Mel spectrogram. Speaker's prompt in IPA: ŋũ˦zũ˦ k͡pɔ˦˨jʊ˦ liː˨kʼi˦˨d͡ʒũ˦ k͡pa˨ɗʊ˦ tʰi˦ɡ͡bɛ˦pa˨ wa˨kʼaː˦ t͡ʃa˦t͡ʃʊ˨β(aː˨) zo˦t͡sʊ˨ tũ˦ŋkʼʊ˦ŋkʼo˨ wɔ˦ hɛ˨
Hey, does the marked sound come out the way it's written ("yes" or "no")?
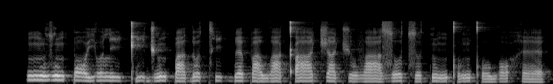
yes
